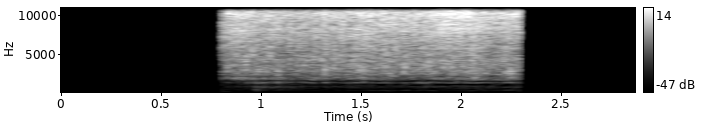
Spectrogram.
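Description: Hot oil sizzles loudly in a cooking pan, a steady broadband hiss that bursts in suddenly, holds for about a second and a half, then cuts off, with no voices.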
